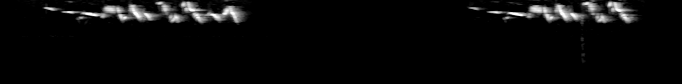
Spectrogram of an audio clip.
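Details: Double-collared seedeater singing, song meant for teaching birds and calling them: two quick, high warbling phrases of sweet twittering notes, each about two seconds, separated by a pause; faint low hum behind.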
